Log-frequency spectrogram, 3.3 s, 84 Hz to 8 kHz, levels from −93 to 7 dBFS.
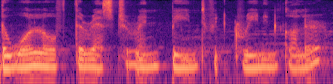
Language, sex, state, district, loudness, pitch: English, female, Assam, Kamrup Metropolitan, -17 LUFS, 200 Hz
